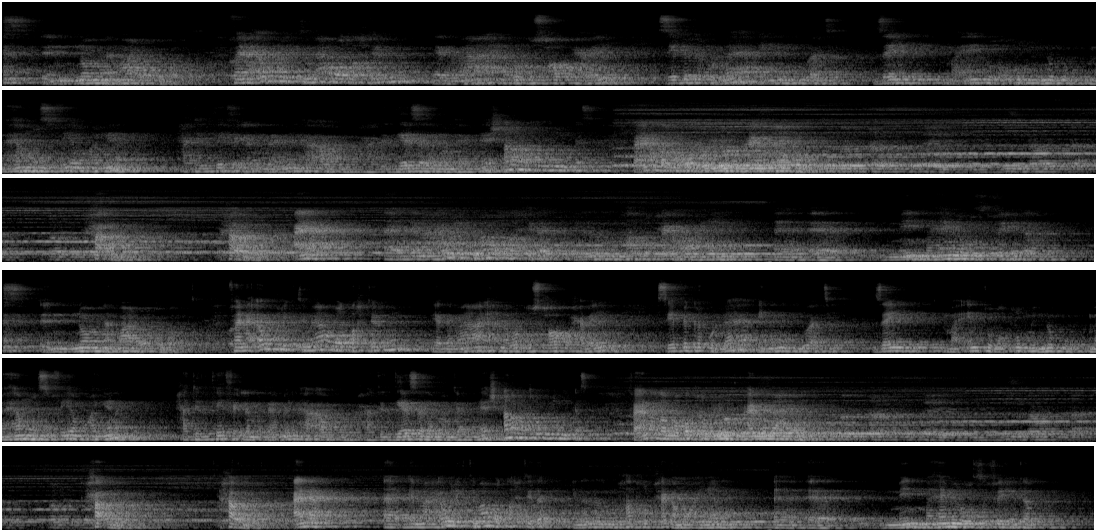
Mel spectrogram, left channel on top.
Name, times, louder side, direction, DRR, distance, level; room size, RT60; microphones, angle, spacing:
voice 1, 0.0-1.8 2.1-4.0 4.3-8.4 8.7-12.2 12.7-19.0 22.7-23.1 24.0-24.4 24.8-25.1 25.7-29.2 29.6-32.2, right 2 dB, 55° right, -2 dB, 0.4 m, -32 dB
voice 2, 2.0-2.5 2.9-3.0 17.6-19.0 19.3-21.7 22.3-22.8 24.0-24.5, left 1 dB, 15° left, -12 dB, 1.2 m, -34 dB
sound 1, 17.0-29.5, left 3 dB, 50° left, 0.3 m, -37 dB
3.1 x 2.9 x 3.7 m, 2.5 s
head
